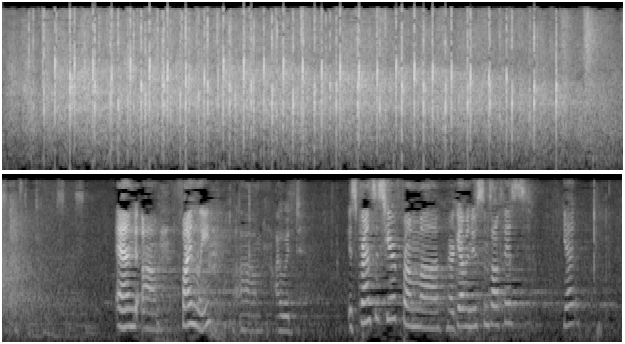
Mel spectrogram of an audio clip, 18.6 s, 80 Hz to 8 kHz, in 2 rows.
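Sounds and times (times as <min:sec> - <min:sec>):
audience applause: 0:00.0 - 0:09.6
sharp individual claps: 0:00.0 - 0:09.7
speech: 0:12.0 - 0:12.6, 0:14.5 - 0:18.1.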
